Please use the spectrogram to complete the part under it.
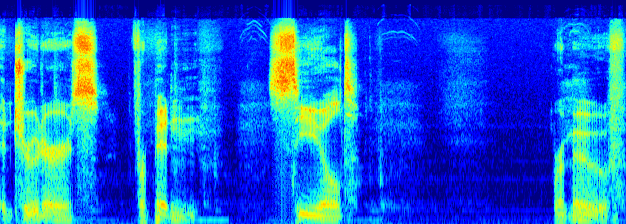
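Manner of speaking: low, grunting stone-statue voice pushing out words. Narrating a lurching figure that speaks to the players, the speaker grunts it out. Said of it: "it grunts out".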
